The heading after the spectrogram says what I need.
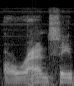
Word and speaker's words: Oranssi: And it's by a band called Oransi Pazuzu. Nice. Yeah, and it's spelt how it sounds.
